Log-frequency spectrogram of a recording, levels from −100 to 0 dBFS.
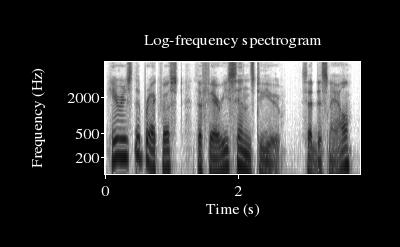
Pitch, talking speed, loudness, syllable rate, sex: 120 Hz, 190 wpm, -17 LUFS, 4.7 syllables/s, male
